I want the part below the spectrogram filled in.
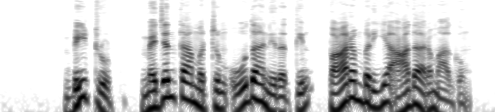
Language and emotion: Tamil, neutral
